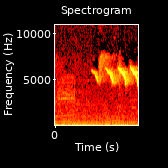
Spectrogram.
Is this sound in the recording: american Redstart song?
yes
